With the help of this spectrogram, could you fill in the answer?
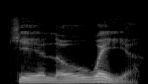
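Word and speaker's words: Kilauea: the world that of kilaa pronounced K waya and from then back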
